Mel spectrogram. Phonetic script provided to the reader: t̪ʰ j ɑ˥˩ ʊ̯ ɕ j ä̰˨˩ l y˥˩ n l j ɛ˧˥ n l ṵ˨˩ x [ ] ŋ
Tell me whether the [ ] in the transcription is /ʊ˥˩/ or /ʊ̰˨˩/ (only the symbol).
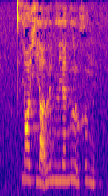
ʊ˥˩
